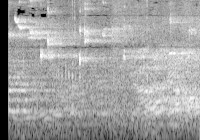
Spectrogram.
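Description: Indoor handball game: sneakers squeaking in short high chirps on the court floor as players cut and change direction, over shouting voices that grow louder about halfway through.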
